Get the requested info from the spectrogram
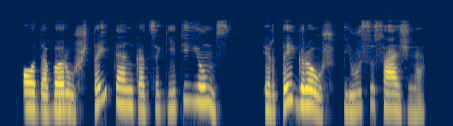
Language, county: Lithuanian, Kaunas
